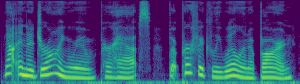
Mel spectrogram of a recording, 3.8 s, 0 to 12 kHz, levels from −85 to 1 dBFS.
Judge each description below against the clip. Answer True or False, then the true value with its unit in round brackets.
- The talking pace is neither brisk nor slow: True (190 wpm)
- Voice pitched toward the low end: False (210 Hz)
